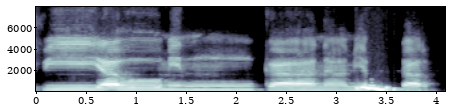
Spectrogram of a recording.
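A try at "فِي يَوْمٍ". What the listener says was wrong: Ya, fi yaumin itu hukumnya ikhfa hakiki didengungkan ya Bunda. Jadi yaumin jangan ditekankan nun ya. Kaang yaumin ka.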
